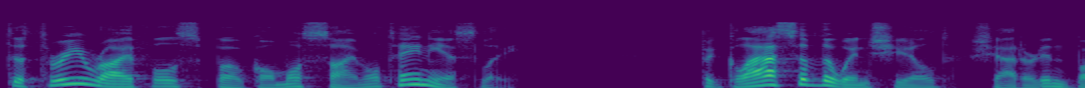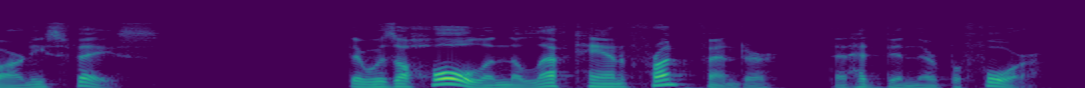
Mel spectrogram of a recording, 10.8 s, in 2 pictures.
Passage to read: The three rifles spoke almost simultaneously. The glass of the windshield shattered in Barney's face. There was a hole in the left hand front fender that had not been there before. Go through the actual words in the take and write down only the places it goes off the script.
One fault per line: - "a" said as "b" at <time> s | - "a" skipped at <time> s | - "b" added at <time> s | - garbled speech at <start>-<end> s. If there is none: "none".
- "not" skipped at 9.8 s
